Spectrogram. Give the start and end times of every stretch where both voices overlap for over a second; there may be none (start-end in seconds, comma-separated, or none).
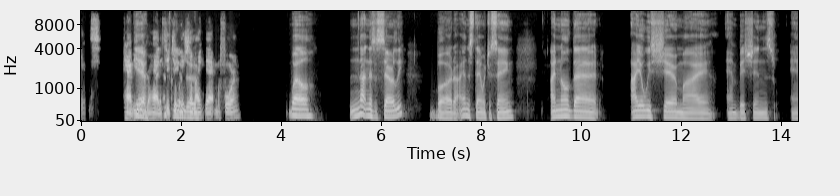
1.0-2.3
